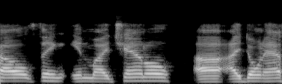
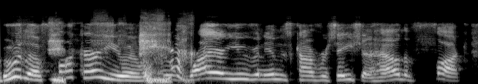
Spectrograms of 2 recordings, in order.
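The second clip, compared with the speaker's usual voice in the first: exasperated outburst; 5 semitones higher than usual. Retold or imitated. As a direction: snap at an uninvited stranger in your feed. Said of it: "and you're just like".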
